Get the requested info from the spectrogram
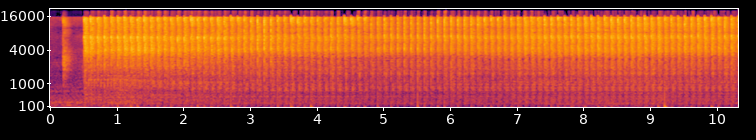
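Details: Second EPAT shockwave session for thickened Achilles tendon, treating above the insertion into bone, starting at 10 Hz and 2 bars for about 500 pulses: rapid regular sharp clicking pulses, about 200 per minute.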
